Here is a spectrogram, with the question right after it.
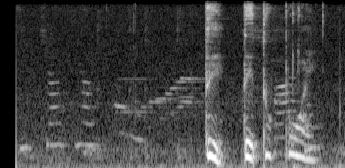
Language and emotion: Russian, angry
